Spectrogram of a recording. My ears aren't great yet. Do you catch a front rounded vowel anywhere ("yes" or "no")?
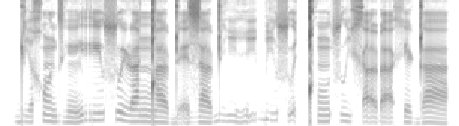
no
